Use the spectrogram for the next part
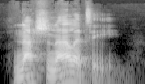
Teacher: we stress the third to last syllable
